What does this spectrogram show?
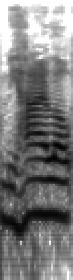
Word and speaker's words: Mihajlo: Mihailo, it's out now. It's spelled Mihajlo.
